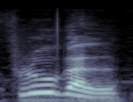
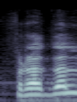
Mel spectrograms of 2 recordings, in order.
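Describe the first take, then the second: First: The first vowel is a long 'oo' sound. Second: The first vowel is a short 'uh' sound. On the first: The speaker calls it right. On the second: The speaker calls it wrong. "फ्रगल मत बोलना इसको"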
